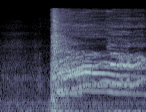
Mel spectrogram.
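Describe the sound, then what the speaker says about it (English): A stray cat lets out one drawn-out, wavering meow after a moment of quiet. It sounds fairly close and clear, with no talking over it. "there's a weird fucking stray cat outside"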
